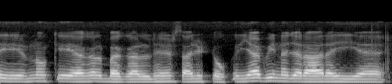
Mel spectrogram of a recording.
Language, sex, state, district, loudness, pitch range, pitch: Hindi, male, Jharkhand, Ranchi, -14 LUFS, 130-140 Hz, 135 Hz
